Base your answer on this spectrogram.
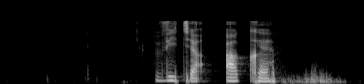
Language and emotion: Russian, neutral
